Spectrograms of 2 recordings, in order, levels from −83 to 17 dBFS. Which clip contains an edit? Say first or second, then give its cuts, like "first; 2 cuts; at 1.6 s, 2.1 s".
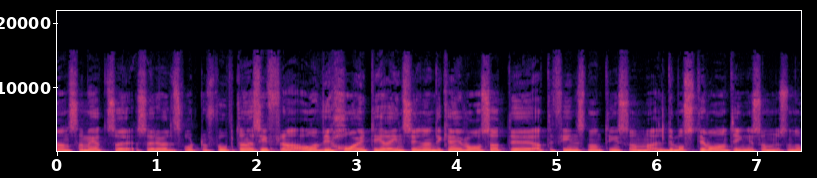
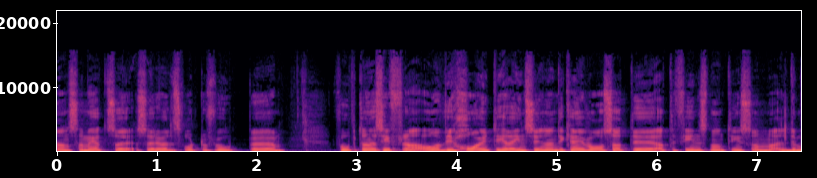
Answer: first; 1 cut; at 1.6 s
